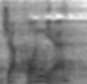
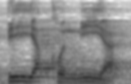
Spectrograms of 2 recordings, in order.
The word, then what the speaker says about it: diakonia: See, you don't pronounce it that jakonia. Gagalit yung mga Greeks kapag narinig na yan. But you say diakonia.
